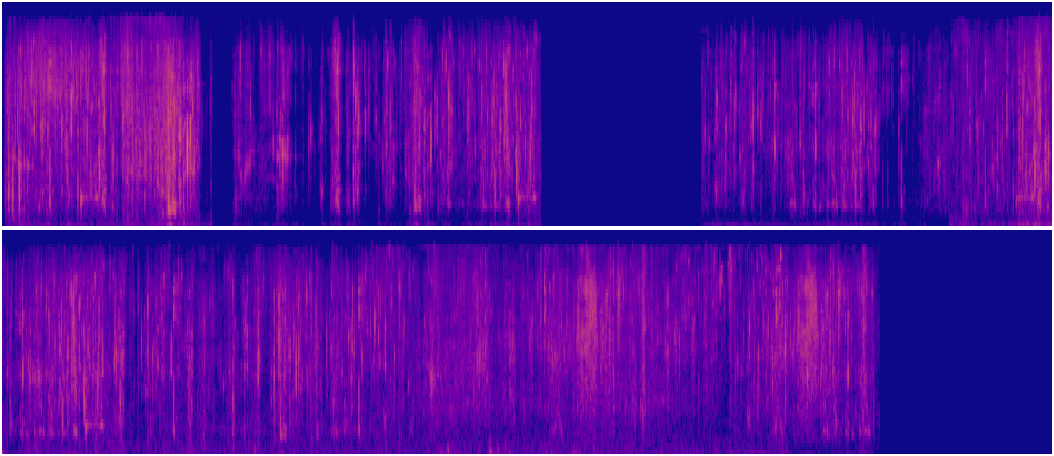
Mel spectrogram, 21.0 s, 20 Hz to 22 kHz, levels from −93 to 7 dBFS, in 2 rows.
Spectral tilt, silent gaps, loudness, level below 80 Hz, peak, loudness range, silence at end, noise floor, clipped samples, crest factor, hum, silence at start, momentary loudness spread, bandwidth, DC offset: 1.5 dB/octave; 2.11-2.29 s, 5.40-6.97 s; -42 LUFS; -76 dBFS; -12 dBFS; 10 LU; 1.7 s; under -90 dBFS; under 0.1%; 34 dB; none; 0 s; 14 LU; 16.5 kHz; under 0.1%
